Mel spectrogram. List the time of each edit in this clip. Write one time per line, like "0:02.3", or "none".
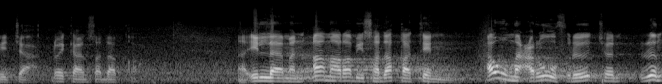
none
